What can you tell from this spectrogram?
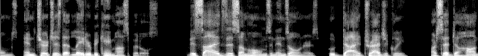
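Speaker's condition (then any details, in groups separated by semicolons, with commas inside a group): No condition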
